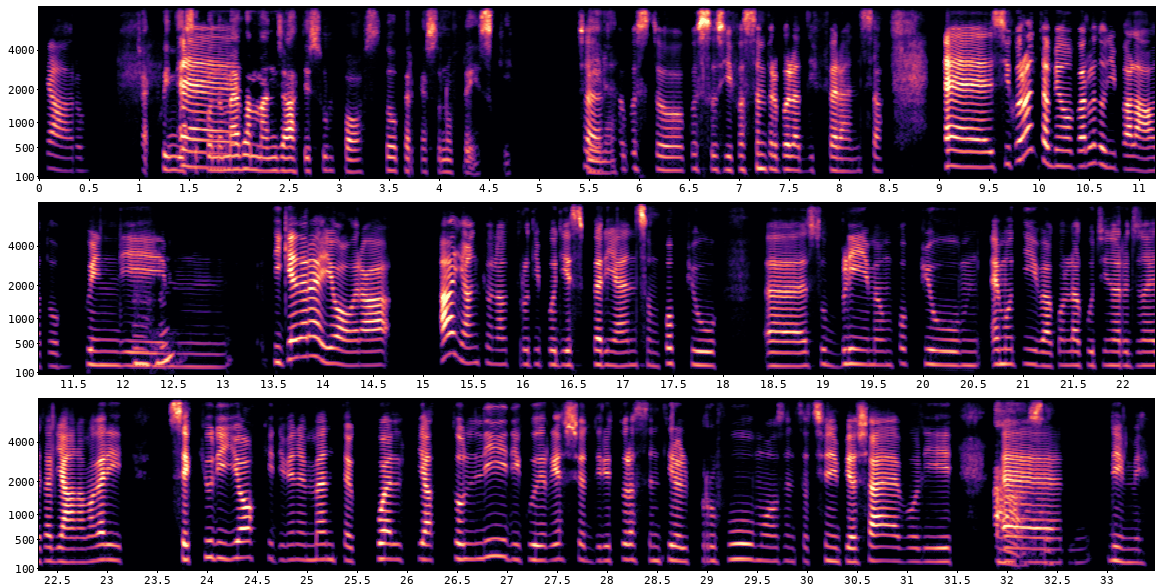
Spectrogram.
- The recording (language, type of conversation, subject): Italian, podcast, Che esperienza hai con la cucina regionale italiana?
- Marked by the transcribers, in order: "Cioè" said as "ceh"; other background noise; tapping; static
